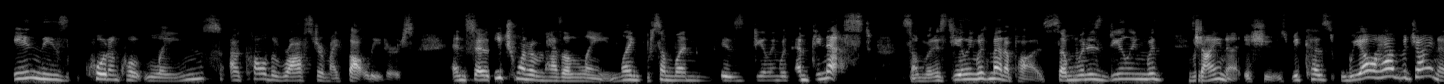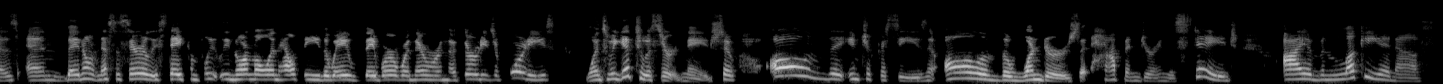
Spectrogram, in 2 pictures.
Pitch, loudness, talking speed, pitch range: 225 Hz, -25 LUFS, 190 wpm, 200-260 Hz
